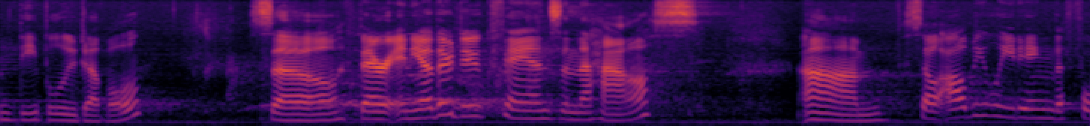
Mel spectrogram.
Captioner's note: applause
